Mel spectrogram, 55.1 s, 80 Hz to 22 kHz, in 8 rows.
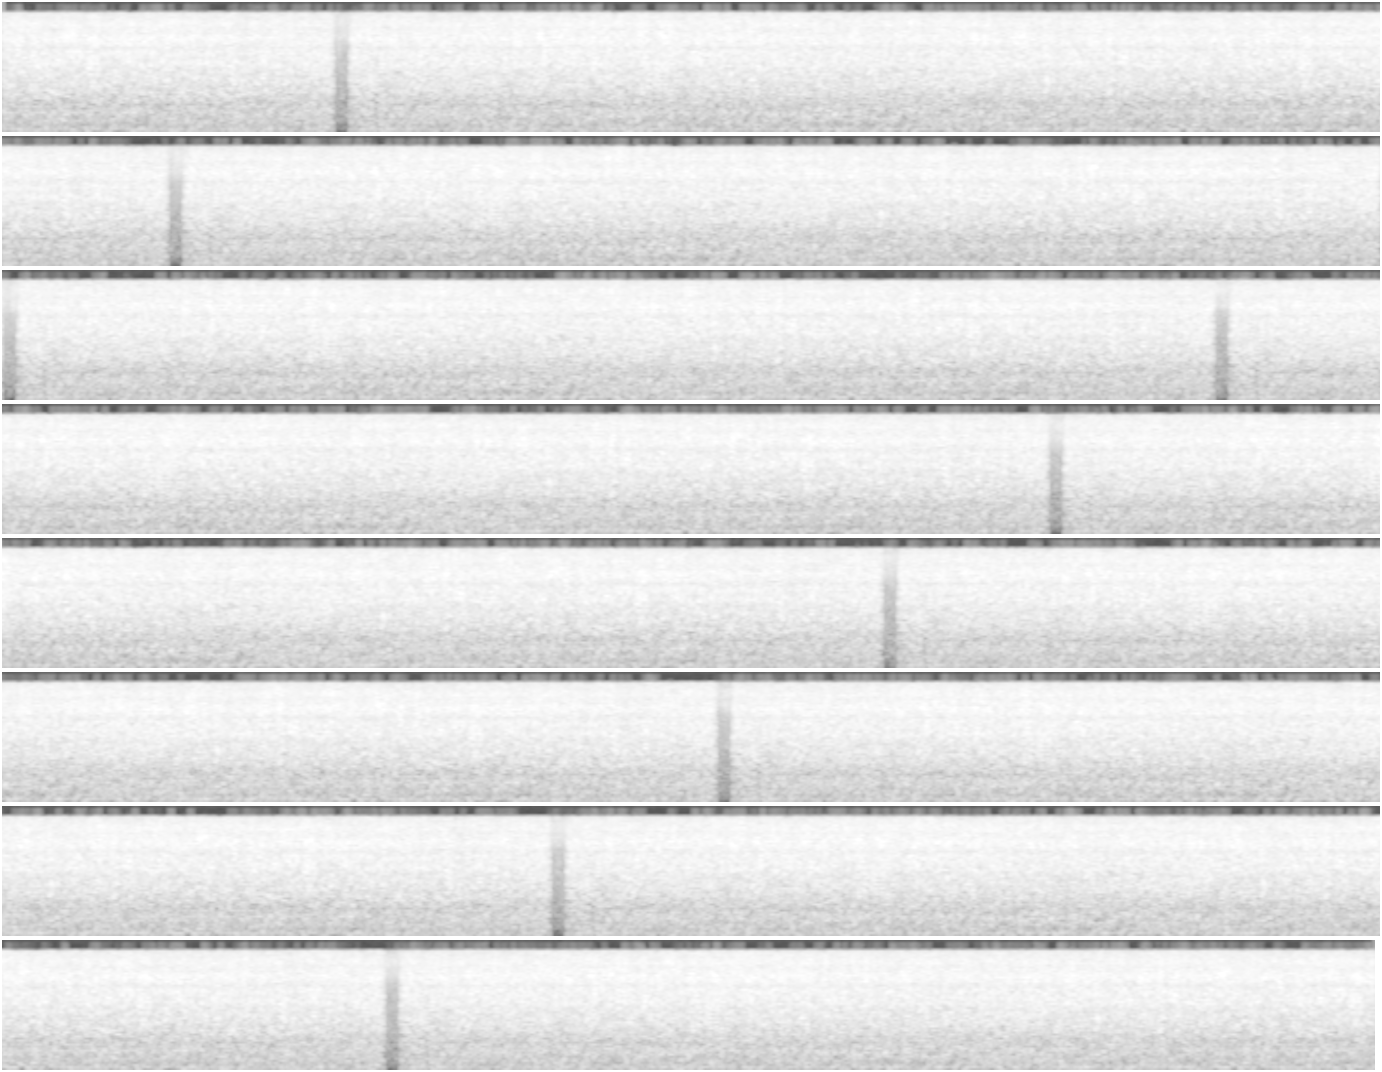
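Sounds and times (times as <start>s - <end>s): rush of falling water: 0.0s - 55.0s.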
